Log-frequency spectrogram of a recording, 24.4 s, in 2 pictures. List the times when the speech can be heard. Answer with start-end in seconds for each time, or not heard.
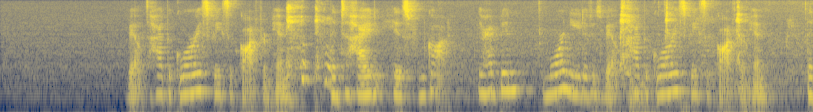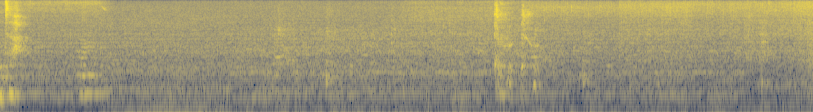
1.9-12.6.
